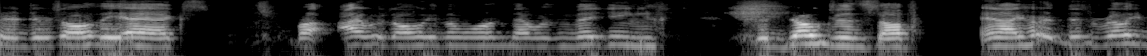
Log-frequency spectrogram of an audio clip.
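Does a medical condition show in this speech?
Yes: cerebral palsy; mixed quadriplegia.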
